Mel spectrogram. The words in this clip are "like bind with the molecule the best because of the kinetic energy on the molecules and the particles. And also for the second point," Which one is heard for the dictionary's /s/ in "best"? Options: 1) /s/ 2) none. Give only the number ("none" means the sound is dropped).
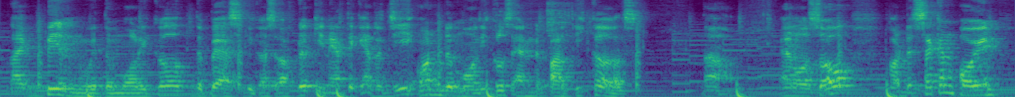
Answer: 1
